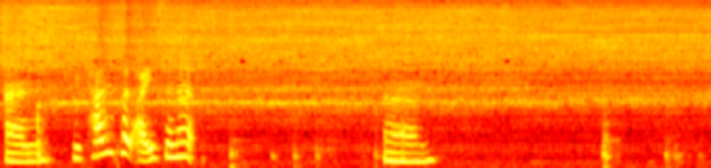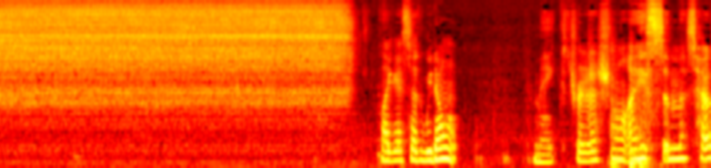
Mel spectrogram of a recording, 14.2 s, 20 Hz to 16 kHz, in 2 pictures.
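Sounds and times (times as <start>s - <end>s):
speech: 0.0s - 2.4s, 3.8s - 4.4s, 10.9s - 11.8s, 12.4s - 14.2s
pot of water heating toward a boil hissing: 0.0s - 10.7s.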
